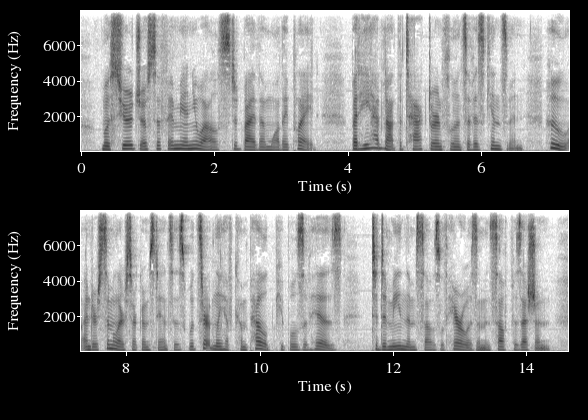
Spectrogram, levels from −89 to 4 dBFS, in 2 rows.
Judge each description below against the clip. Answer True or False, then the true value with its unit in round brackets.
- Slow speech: False (160 wpm)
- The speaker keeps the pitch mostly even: False (3.1 semitones)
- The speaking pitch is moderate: True (160 Hz)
